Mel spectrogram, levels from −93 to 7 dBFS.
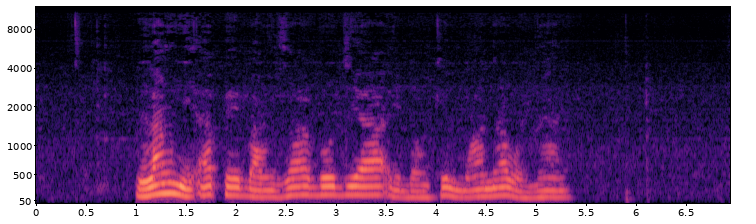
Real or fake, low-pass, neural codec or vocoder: real; 10.8 kHz; none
